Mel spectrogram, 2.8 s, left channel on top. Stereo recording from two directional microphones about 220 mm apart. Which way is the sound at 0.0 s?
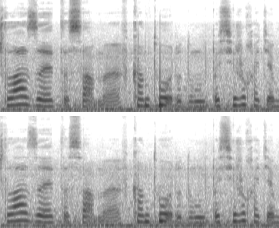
5° right (ahead or behind).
